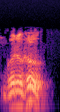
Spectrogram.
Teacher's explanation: The visarga takes the sound of u.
